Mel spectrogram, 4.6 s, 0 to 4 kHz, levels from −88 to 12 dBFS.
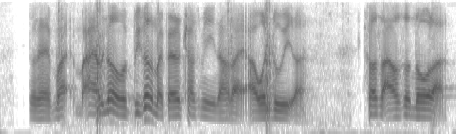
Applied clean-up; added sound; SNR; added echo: none; Skateboard; 12 dB; none.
